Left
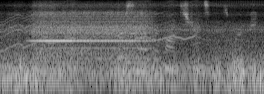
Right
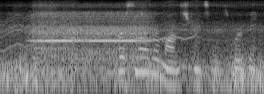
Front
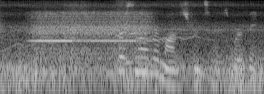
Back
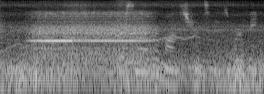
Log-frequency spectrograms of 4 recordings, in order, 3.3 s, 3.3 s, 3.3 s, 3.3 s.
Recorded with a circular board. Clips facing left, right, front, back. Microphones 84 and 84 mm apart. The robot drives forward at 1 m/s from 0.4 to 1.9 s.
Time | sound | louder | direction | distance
1.5 | a woman speaking | right 5 dB, front 1 dB | 40° right | ?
